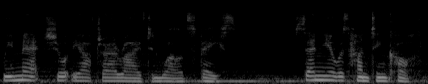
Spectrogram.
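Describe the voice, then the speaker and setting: Low-voiced woman as solemn, guarded adviser. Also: big-room sound, background noise, close to an everyday voice. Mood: calm, reflective. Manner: measured, earnest. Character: calm, guarded, solemn female adviser and ally. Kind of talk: video game cutscene acting.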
